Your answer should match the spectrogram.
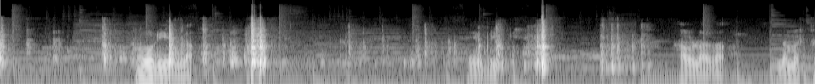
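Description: A few sharp plastic clicks and knocks as the clear plastic cover of a hanging aquarium filter is handled and fitted onto the filter body, over steady background music with short bits of voice.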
